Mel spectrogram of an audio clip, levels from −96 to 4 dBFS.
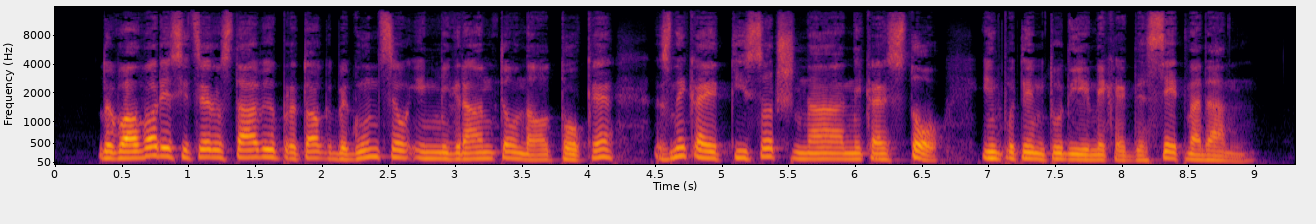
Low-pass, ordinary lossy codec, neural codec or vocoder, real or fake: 14.4 kHz; MP3, 64 kbps; codec, 44.1 kHz, 2.6 kbps, SNAC; fake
